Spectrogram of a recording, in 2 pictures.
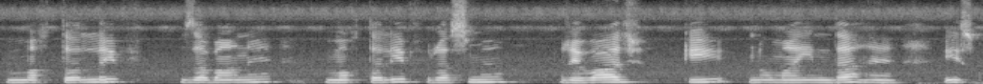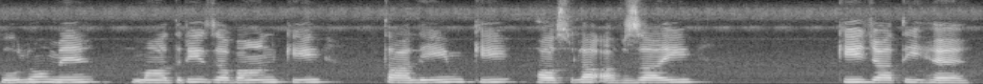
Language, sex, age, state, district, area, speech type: Urdu, female, 30-45, Bihar, Gaya, rural, spontaneous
